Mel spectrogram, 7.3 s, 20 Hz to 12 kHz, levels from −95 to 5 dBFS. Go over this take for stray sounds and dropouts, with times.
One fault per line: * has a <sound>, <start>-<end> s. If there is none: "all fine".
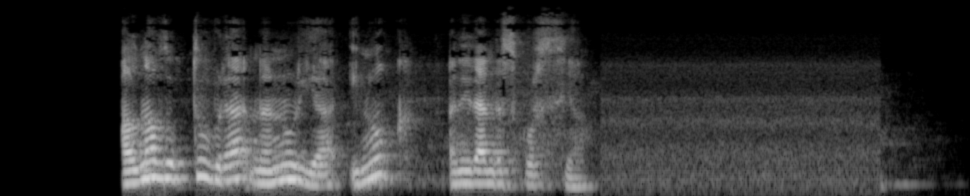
all fine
